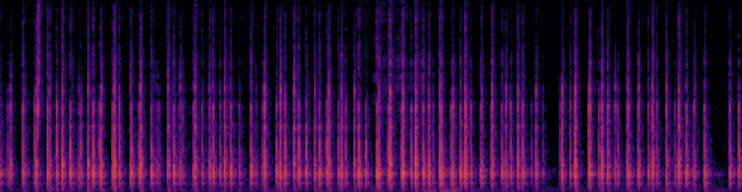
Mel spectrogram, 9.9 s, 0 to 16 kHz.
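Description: Fingertips tap quickly and steadily on the glossy cover of a large, thick, solid hardcover science book that lies flat and is then held upright. The taps are short and dry, with a hollow, mid-pitched knock centered around 540 Hz and almost no low rumble. A brief pause falls just past seven seconds before the tapping resumes.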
